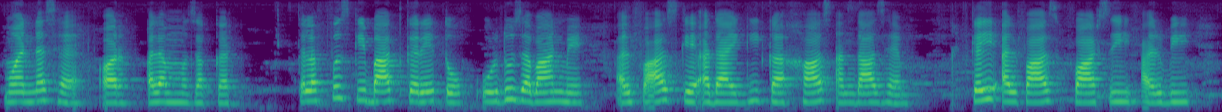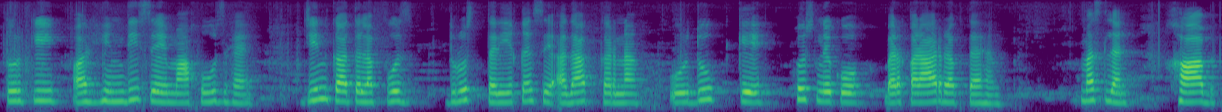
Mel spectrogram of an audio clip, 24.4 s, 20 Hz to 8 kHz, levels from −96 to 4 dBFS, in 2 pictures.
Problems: constant background noise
